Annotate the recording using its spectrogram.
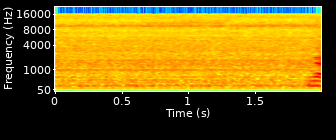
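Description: Frigidaire window air conditioner running: its fan makes a steady rush of air with a faint, even hum underneath.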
